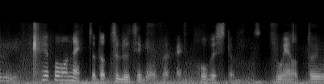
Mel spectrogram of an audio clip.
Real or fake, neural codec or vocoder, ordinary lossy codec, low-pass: fake; codec, 24 kHz, 0.9 kbps, WavTokenizer, large speech release; none; 7.2 kHz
